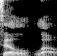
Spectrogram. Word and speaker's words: Silo: Silo is short for silhouette. Yeah, Paladin got it right. It's pronounced Sil-Lo. Okay. Yeah, Curtis Silo.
